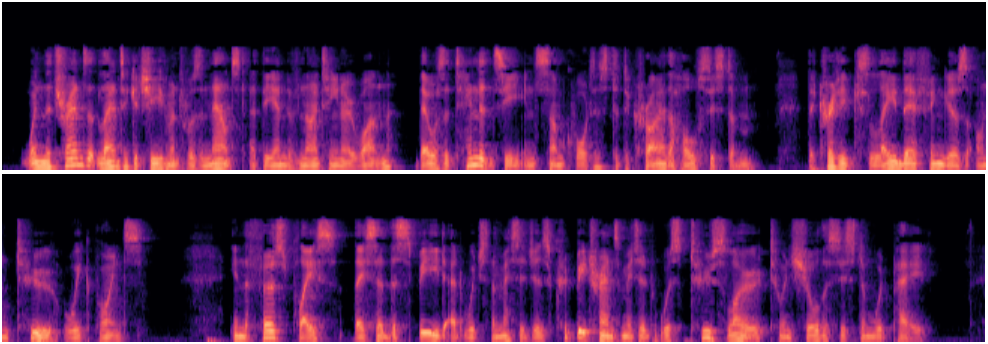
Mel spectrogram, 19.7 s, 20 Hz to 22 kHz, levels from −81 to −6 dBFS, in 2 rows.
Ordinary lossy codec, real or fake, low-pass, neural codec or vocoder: MP3, 32 kbps; real; 7.2 kHz; none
